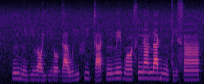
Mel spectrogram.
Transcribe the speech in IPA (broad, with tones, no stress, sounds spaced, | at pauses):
ĩ˧ ɡ͡b ĩ˨ j i˨ l ɔ˨ j i˨ ɾ o˨ ɡ a˨ w i˨˦ f i˦˨ k a˨˦ k ĩ˧ m e˦ b ɔ̃˧ s ĩ˦ ɾ ã˦ n a˦ ɡ ĩ˦˨ t i˧ s ã˦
